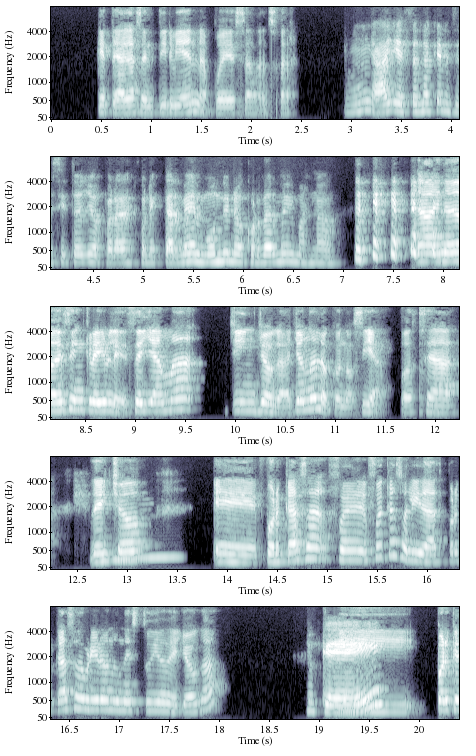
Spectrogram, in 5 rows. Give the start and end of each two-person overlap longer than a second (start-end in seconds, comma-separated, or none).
none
